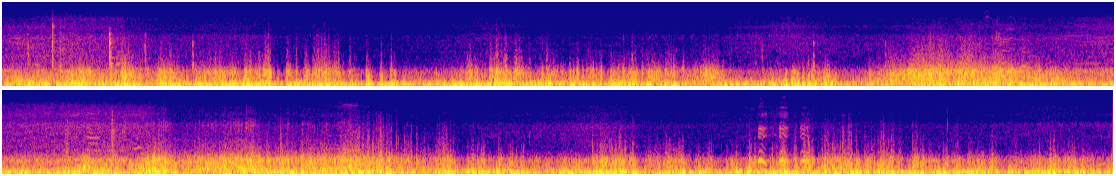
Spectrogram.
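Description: Wind buffeting the camera microphone, a loud, continuous low rumble, over the wash of surf breaking on the shore.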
